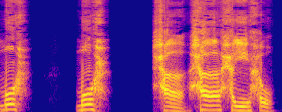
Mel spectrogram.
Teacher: ha pedas, tengah kerongkong kita kena sempitkan dia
